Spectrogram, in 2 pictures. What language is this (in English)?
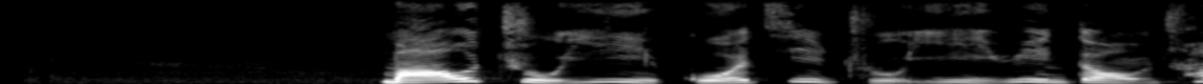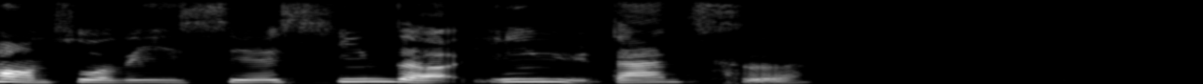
Chinese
